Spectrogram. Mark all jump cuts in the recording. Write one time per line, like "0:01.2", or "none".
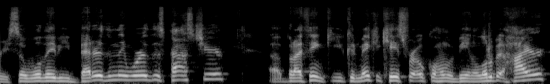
0:02.6

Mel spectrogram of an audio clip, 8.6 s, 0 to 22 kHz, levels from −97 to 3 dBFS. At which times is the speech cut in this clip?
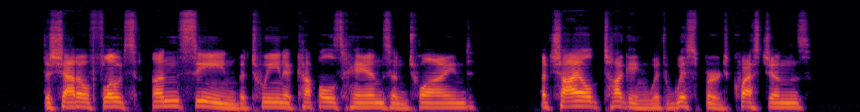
none

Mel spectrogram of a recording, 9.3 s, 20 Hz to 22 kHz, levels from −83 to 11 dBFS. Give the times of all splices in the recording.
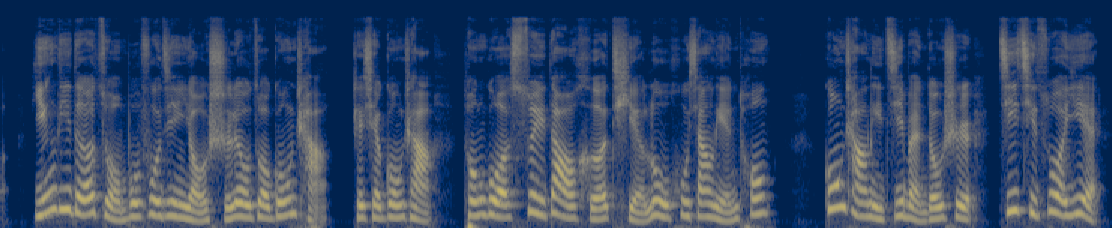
none

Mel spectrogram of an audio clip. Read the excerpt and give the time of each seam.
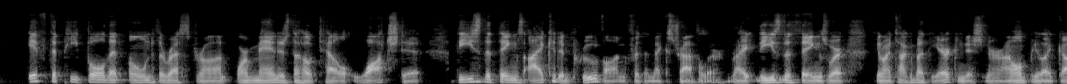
0:04.5

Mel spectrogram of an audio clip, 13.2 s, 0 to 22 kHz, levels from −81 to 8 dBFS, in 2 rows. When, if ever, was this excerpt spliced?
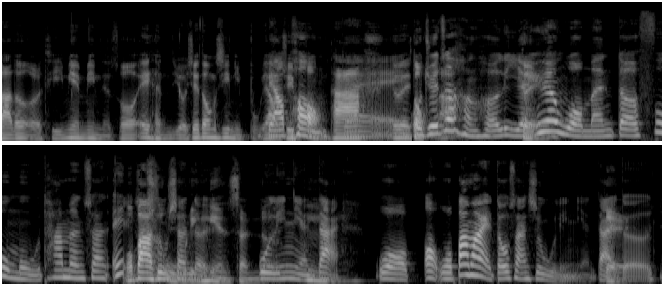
0:04.1
0:07.8

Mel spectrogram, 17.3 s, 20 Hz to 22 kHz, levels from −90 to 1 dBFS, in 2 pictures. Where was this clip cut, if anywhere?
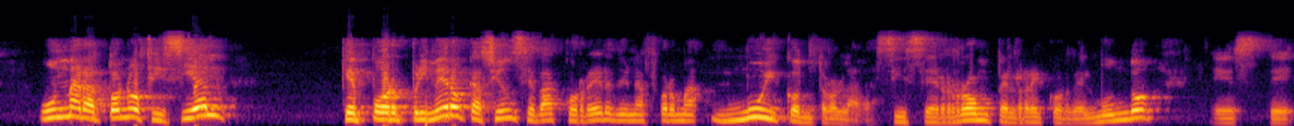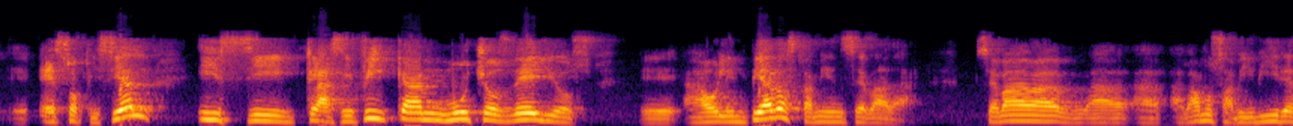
0:13.2
0:15.0

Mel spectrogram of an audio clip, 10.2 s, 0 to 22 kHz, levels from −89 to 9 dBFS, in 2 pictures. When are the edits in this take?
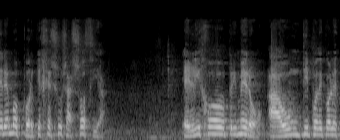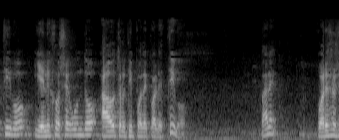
none

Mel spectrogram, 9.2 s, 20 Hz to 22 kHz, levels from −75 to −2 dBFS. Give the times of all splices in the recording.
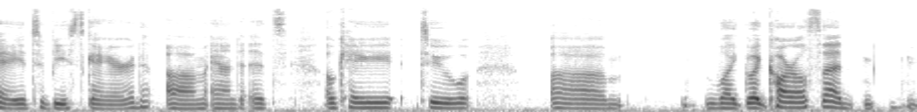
none

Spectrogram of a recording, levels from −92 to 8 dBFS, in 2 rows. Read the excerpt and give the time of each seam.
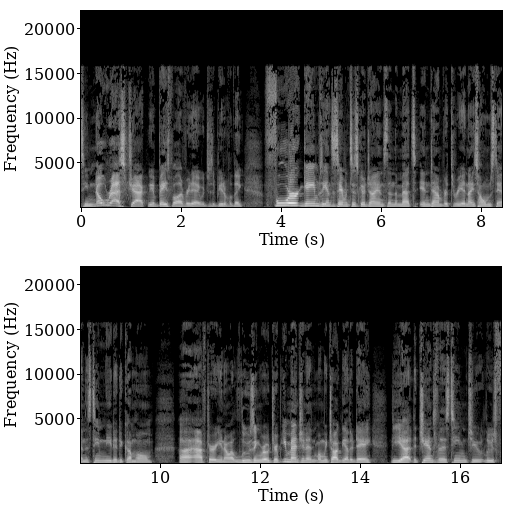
none

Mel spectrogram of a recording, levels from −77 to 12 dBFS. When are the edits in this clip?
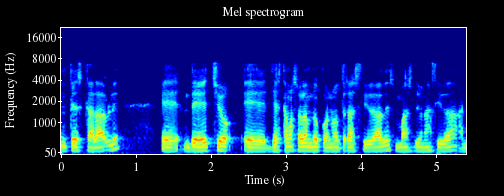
none

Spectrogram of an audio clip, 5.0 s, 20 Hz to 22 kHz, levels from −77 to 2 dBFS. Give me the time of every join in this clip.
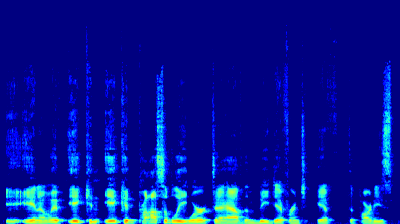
0:02.3

